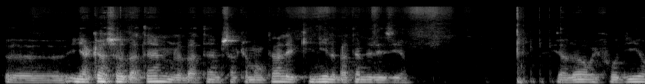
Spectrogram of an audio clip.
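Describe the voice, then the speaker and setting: A man, a priest giving a catechism talk and answering questions in a halting way with many fillers. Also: lowish voice, a little mellow.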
